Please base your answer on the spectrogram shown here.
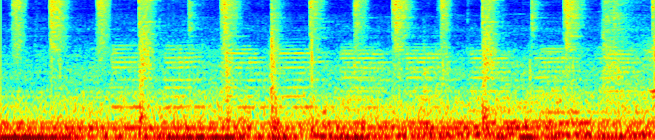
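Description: Truck hauling nursery stock rolls into a parking lot, its engine a steady loud rumble with rhythmic ticking and rattling over the drone, no talk.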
